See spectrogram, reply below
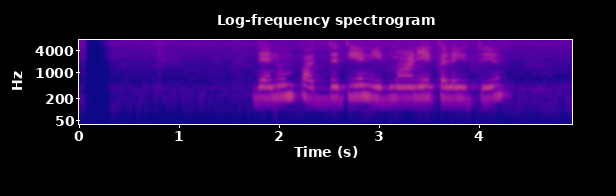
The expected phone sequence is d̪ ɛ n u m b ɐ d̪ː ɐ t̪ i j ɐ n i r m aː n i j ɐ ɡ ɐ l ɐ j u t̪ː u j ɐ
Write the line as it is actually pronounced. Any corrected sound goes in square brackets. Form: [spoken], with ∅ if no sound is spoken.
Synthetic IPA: d̪ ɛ n u m [p] ɐ d̪ː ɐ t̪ i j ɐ n i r m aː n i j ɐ [k] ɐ l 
